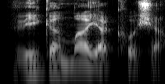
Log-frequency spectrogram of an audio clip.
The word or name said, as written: Vigamaya Kosha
